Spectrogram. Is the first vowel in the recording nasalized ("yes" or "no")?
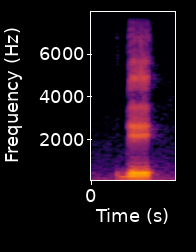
no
